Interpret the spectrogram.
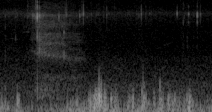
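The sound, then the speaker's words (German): Gusty wind rumbles and buffets the microphone in uneven low bursts, with a faint rustling hiss above. No one speaks. “Jetzt kommt der Wind und ich hoffe, dass man mich trotzdem weiterhin gut hört.”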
